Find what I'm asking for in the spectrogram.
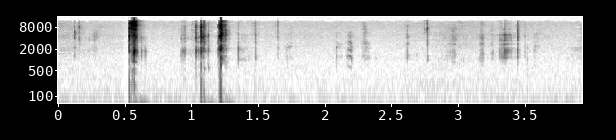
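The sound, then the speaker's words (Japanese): A can of Spring Valley beer cracks open with one sharp snap, then two more quick cracks close together. A few faint ticks follow in near silence. “えー、スプリングバレーの開けていきたいと思います。”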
